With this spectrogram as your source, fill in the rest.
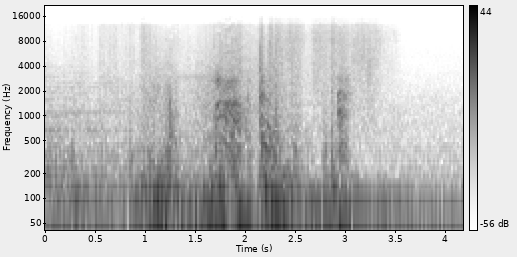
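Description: Heavy blows thud as fighters grapple.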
